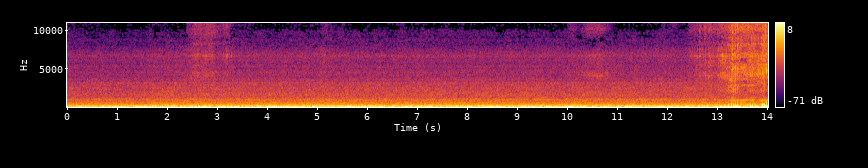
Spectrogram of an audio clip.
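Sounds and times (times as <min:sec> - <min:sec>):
person snoring: 0:12.5 - 0:14.0.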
